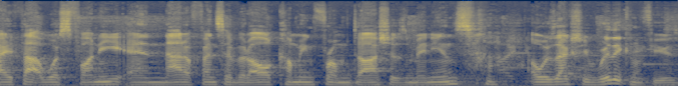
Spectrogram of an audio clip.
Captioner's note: laughs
